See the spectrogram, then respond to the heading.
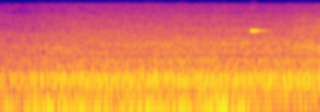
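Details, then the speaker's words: RV slide-out motor retracting very slowly: low steady droning hum dragging under load, sounds starved for power; owner suspects a missing power or ground connection. "But you can see what's going on here. Slow, slow, slow. I think it's missing a power or a ground."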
